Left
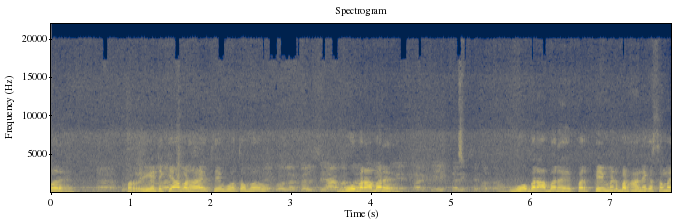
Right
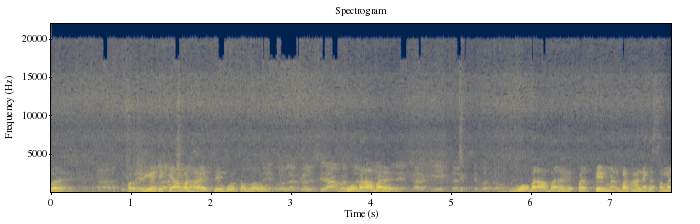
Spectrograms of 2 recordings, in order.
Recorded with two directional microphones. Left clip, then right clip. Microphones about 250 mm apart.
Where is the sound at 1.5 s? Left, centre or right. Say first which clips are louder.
Left 5 dB; left.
